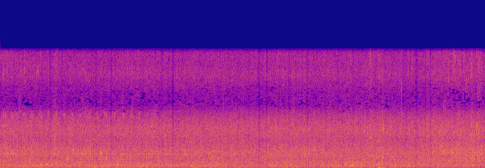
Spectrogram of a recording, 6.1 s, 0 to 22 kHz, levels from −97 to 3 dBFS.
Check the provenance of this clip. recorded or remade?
recorded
